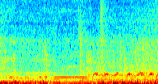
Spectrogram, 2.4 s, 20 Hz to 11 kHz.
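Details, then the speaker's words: Creality K1 3D printer, fast print: quick busy chatter of head moves over a steady fan hum as the fan kicks in, with a few sharp tones; working normally. "okay so you'll hear the fan kick in and then it's just gonna go crazy"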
